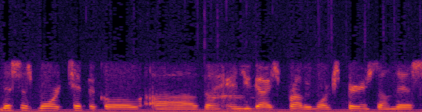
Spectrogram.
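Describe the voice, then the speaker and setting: The speaker is a man talking at a fairly quick pace. Noticeable background noise sits behind him. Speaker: county emergency manager. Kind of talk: live TV interview answer on storm damage.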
